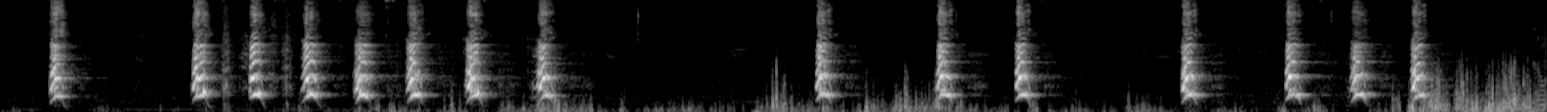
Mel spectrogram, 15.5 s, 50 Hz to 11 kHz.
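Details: George, a pet Cocker Spaniel filmed on a Canon 600d with a 50mm lens, gives about fifteen sharp, clipped barks in irregular bursts, several quick runs separated by short pauses, in an otherwise quiet room.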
